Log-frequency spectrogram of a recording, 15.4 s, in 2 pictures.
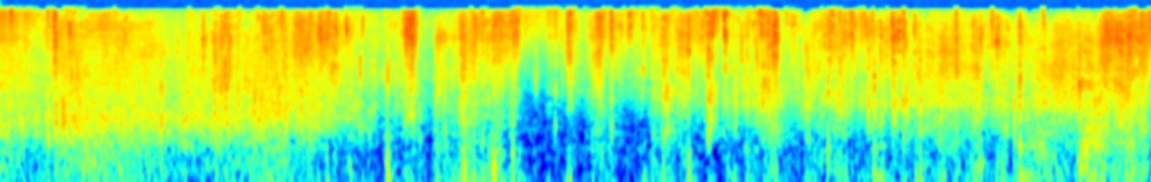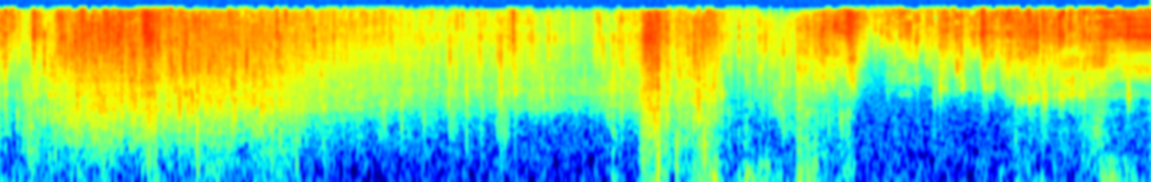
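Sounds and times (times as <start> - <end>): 
foam being squeezed and rubbed: 0.0 - 15.3.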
